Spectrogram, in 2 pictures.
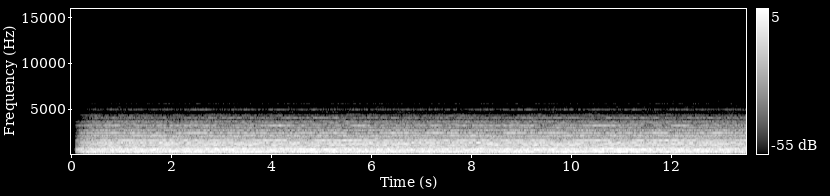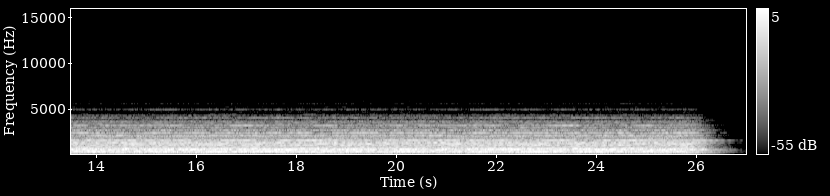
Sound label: random pad C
